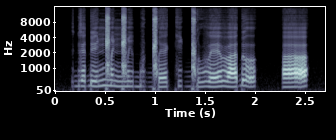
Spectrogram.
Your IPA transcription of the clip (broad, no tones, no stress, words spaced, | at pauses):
ɡɛɗeŋ͡ǁeŋ͡ǁi buɡ͡ǁɛ kiɡ͡ǁuβɛ βaɗɤ | a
